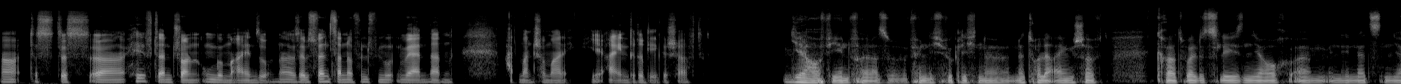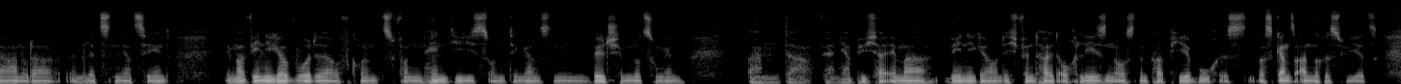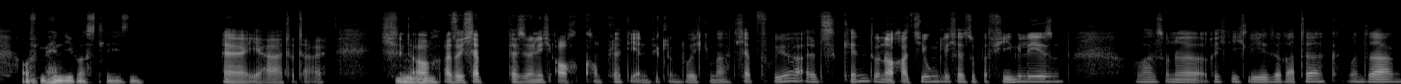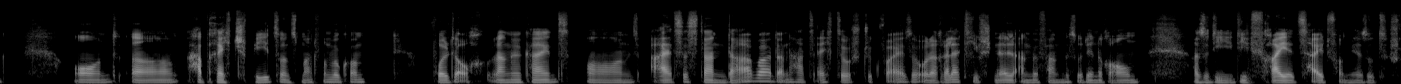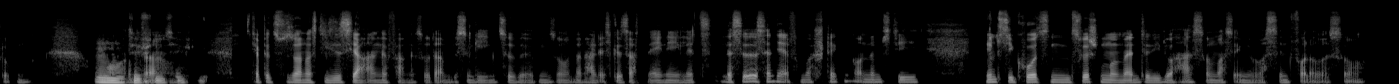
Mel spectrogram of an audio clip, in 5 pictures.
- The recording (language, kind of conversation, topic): German, podcast, Wie nutzt du 15-Minuten-Zeitfenster sinnvoll?
- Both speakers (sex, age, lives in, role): male, 25-29, Germany, host; male, 30-34, Germany, guest
- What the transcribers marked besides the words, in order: other background noise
